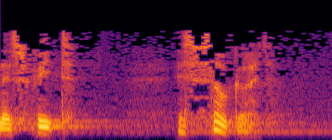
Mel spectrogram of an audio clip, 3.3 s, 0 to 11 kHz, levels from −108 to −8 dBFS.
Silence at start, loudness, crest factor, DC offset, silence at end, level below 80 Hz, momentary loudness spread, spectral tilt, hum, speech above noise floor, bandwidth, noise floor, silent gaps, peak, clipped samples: 0 s; -27 LUFS; 18 dB; under 0.1%; 0.55 s; -70 dBFS; 20 LU; -9.5 dB/octave; none; 26 dB; 5.8 kHz; -52 dBFS; none; -10 dBFS; under 0.1%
